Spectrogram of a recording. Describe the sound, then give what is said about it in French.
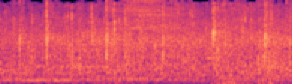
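Dense applause from a large crowd gathered in Saint Peter's Square after Palm Sunday Mass, a steady, bright wash of many hands clapping with faint scattered voices beneath. “François a fait une longue apparition sous les applaudissements en prenant le temps de traverser les allées en fauteuil roulant pour saluer la foule”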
